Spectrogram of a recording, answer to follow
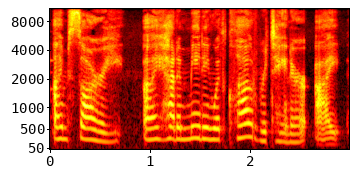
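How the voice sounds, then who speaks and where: A woman playing a gentle, reserved young half-human immortal in a video game, polite and earnest. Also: high voice, moderate pace, lightly acted. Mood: apologetic, hesitant. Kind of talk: video game character acting.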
